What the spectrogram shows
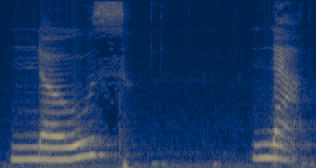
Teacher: you're pushing all of the air through your nose. The sound is going through your nose. Nose, nap. You put your lips together and you push out with a brief little explosion of air.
